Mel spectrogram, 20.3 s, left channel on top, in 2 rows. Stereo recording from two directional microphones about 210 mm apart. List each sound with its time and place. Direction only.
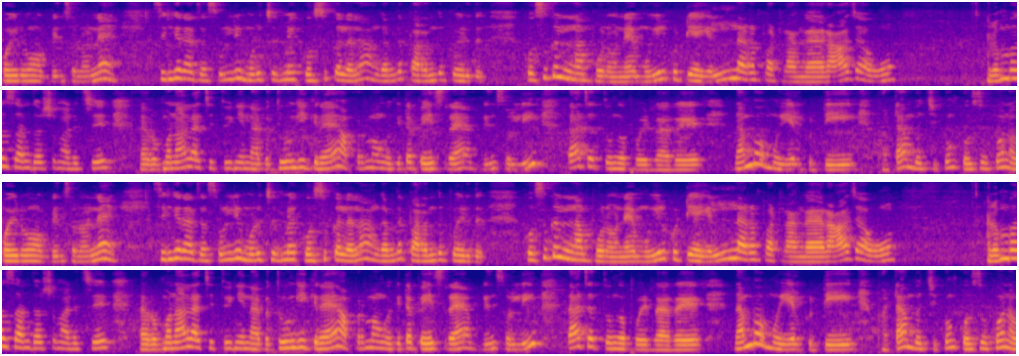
0.0 s a woman's voice: 15° right (ahead or behind)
